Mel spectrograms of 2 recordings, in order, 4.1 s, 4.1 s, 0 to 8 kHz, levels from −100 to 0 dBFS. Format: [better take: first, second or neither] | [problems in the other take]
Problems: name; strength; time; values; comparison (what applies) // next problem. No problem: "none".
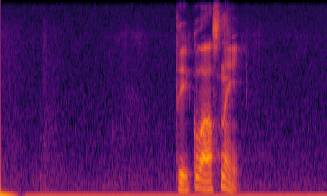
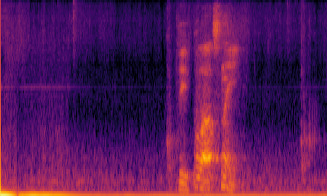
first | noise reduction (neural separator model SepFormer DNS4)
